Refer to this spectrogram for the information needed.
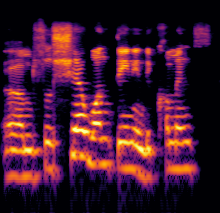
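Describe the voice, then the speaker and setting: A man's voice: high voice, animated, normal speed. A man giving a motivational talk as a presenter at an online summit, earnest and coaching, often repeating himself, speaking into a computer mic on a video call. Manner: earnest, repetitive, coaching directly.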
